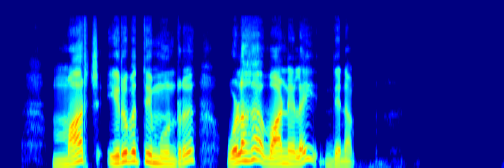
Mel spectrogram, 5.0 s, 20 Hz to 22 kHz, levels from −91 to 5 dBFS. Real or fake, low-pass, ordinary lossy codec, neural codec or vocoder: fake; 14.4 kHz; none; autoencoder, 48 kHz, 128 numbers a frame, DAC-VAE, trained on Japanese speech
